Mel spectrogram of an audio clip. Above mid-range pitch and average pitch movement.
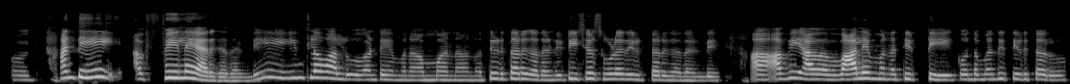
Yes: high, 235 Hz; average, 3.9 semitones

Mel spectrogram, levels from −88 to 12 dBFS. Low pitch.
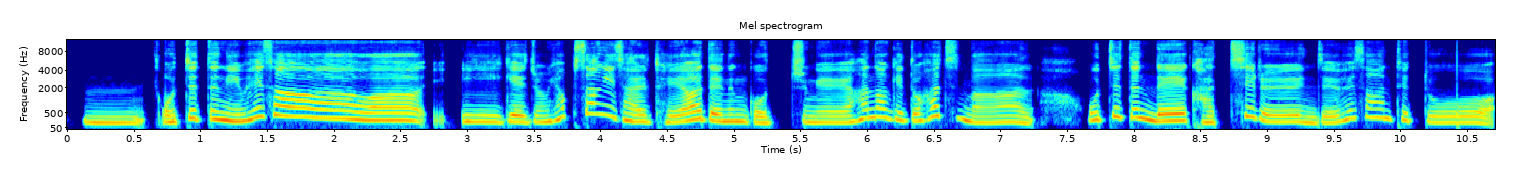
No: high, 225 Hz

